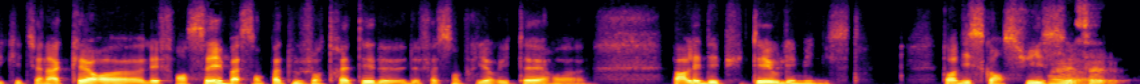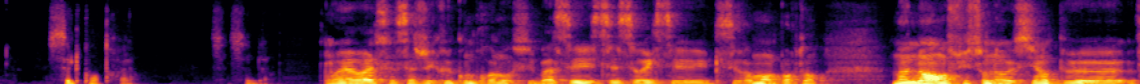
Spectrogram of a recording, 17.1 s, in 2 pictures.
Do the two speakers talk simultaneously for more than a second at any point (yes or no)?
no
